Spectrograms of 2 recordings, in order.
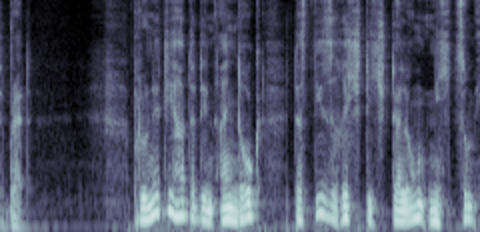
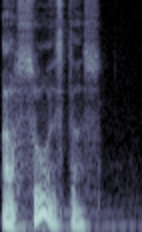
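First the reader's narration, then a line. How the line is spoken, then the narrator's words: Soft. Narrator (German): Flavia ... sagte leise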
